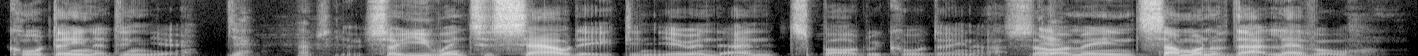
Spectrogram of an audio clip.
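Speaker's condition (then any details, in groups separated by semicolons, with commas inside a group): No condition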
